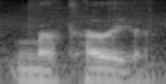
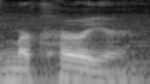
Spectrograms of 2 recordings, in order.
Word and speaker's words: Mercourier: Tri-Brigade Mercourier, like a delivery. It is a drone. It brings back data. It is Mercourier.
